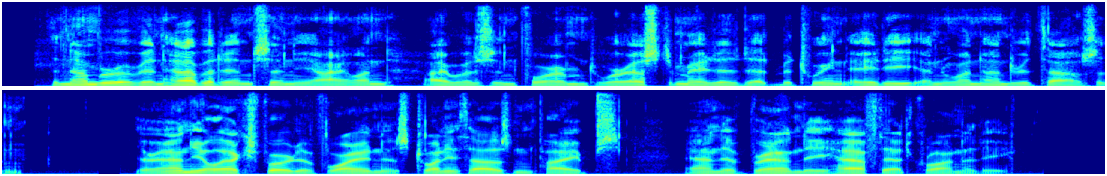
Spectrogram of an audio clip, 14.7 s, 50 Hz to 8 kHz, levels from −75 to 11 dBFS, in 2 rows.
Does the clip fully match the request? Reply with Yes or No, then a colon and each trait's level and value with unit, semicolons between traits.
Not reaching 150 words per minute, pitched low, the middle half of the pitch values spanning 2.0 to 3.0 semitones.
Yes: average, 140 wpm; low, 100 Hz; narrow, 2.6 semitones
